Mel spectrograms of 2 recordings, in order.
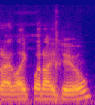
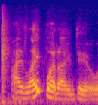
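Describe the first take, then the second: First: It is said in a flat monotone. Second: It is said with lively ups and downs. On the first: The speaker calls it wrong. "you sound like the guy Ben Stein, Ferris Bueller" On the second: The speaker calls it right.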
